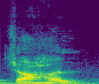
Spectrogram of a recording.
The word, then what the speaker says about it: Chahal: My dad is very possessive of the name… He often says “Tell them your name is Chahal not Chahal (pronunciation).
